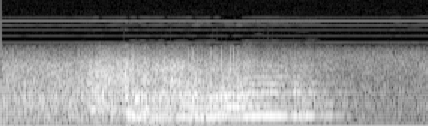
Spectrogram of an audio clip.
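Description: A person's voice making one drawn-out sound held at a steady pitch, lasting about a second and ending sharply a little before the end.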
